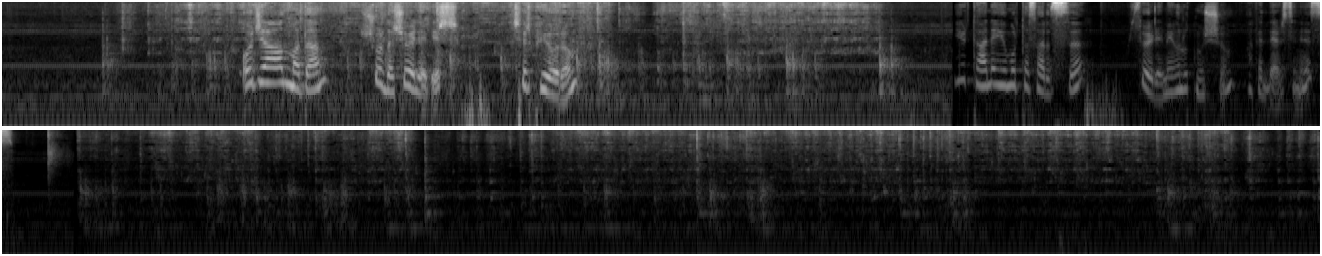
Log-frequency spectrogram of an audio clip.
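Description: A wire whisk scrapes and clinks against a metal pot.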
